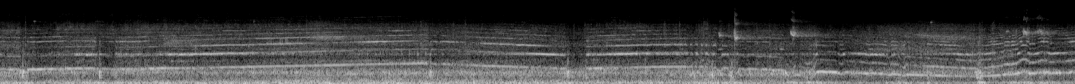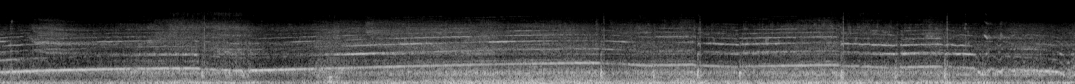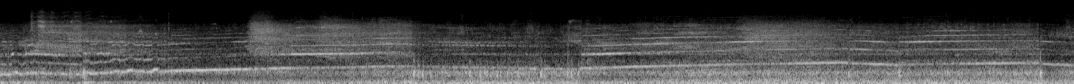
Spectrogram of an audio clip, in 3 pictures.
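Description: Electric go-kart's motor whine rising as the kart gathers speed and dropping each time it slows for a corner, most sharply twice, over a steady low rumble.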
